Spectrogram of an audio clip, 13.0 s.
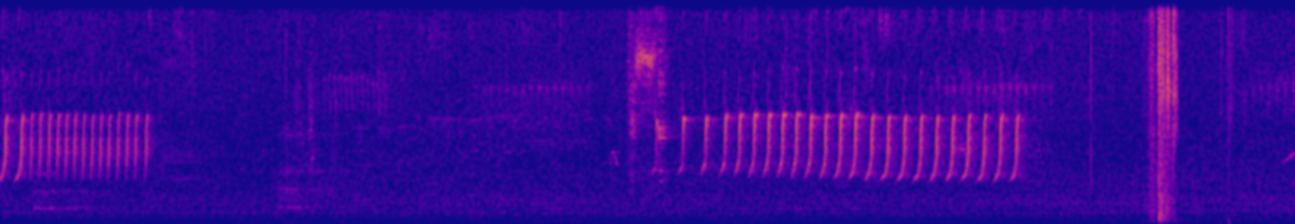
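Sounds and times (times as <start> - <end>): songbird trilling: 0.0 - 1.6, 6.1 - 10.5.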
